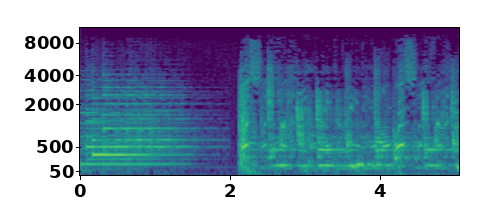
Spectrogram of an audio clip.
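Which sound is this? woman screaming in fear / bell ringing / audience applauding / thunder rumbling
bell ringing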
